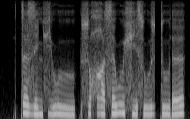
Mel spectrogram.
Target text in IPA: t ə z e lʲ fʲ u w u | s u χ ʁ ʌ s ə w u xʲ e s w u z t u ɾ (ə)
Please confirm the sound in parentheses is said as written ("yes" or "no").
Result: yes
